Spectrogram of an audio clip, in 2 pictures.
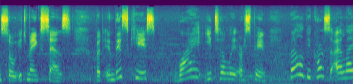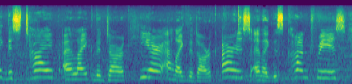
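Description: A woman in her thirties with a fairly high voice speaks to camera as a presenter. Her delivery is explanatory and animated, slipping into acted-out remarks. She is outdoors on a city street, with clear street noise behind her. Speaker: matchmaker presenting a video channel. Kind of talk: talking to camera, explanatory with anecdotes.

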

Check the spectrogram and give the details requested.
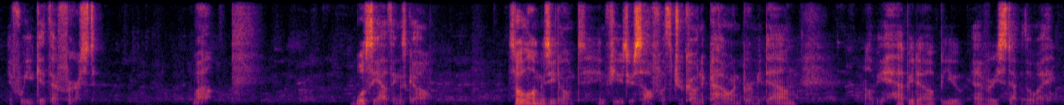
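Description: A man playing a tough, teasing fantasy mercenary in an audio roleplay, speaking in an unhurried, gravelly murmur with pauses. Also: lively intonation, exaggerated voice. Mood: calm, assured. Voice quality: gravelly, breathy low murmur. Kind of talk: immersive fantasy audio roleplay, intimate improvised monologue.

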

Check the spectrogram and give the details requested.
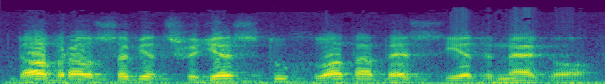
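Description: A man's voice: fairly low pitch, animated, measured pace, slight background noise. A man narrating an old epic in solemn verse, in 1940s radio acting style. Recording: dull lo-fi 1948 radio recording.

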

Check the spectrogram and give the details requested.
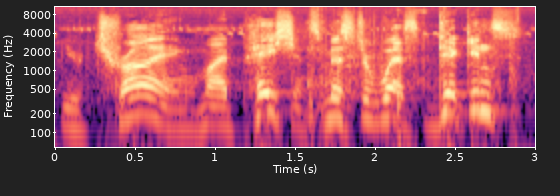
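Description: A forceful, slightly high male voice for an impatient Old West gunslinger. He is dry, curt and sardonic, always ready with a threat, with faint noise behind him. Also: sing-song, measured pace, heavily acted. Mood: grudging, irritated. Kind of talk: video game acting.

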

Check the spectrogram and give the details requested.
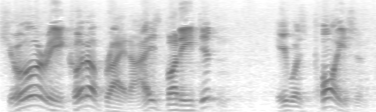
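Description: A man's voice: mid-range voice, huge pitch swings, a little slow, breathy edge, full character voice. An actor playing a sarcastic, hard-boiled American police detective who needles in tough-guy slang, in a 1940s radio drama. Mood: sardonic. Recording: dull, band-limited old radio recording.

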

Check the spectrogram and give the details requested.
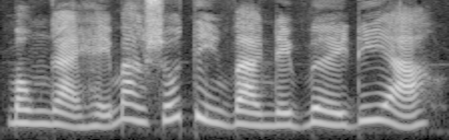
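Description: A woman voicing a gentle, timid young maiden in an animated folk tale. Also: a little high, fast talker, no room sound, studio quality, close to an everyday voice. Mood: polite, firm.

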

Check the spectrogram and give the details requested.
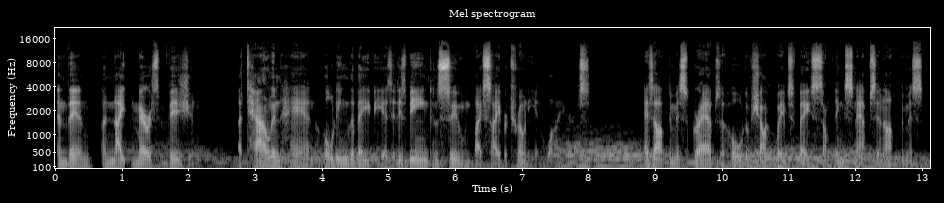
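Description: A man's voice: sits low, fairly even intonation, measured pace. A man narrating a comic book as a dramatic scripted reading. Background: music.

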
